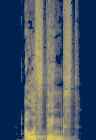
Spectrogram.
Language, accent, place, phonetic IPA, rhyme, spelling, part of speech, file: German, Germany, Berlin, [ˈaʊ̯sˌdɛŋkst], -aʊ̯sdɛŋkst, ausdenkst, verb, De-ausdenkst.ogg
- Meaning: second-person singular dependent present of ausdenken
